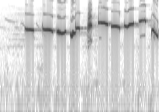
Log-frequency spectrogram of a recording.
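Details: Oriental magpie-robin kept at home, giving a rapid series of about ten bright whistled notes, mostly steady in pitch with a few slurred upward and downward, delivered without pause.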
